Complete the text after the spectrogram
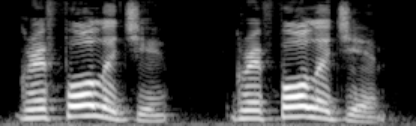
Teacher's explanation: Graphology. The stress is on the second syllable.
